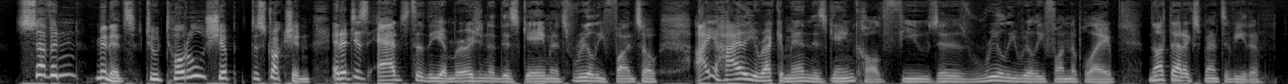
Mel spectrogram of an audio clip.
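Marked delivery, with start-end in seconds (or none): 0.2-3.1 very high, swooping, put-on English lady voice. Recommending a game, quoting the lady in its countdown app: imitating an English-accented lady. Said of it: "some lady with an English accent going".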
